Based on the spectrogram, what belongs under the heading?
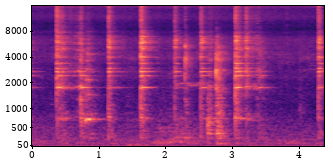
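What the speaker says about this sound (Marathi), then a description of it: "2 ते 3 मिनटं हे नारळाचा किस आपण असा परतून घ्यायचा" Grated coconut mixture sautéed in ghee in a metal pan, heard as a series of sharp clinks and scrapes of a utensil against the pan, irregular and close, with no talking.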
